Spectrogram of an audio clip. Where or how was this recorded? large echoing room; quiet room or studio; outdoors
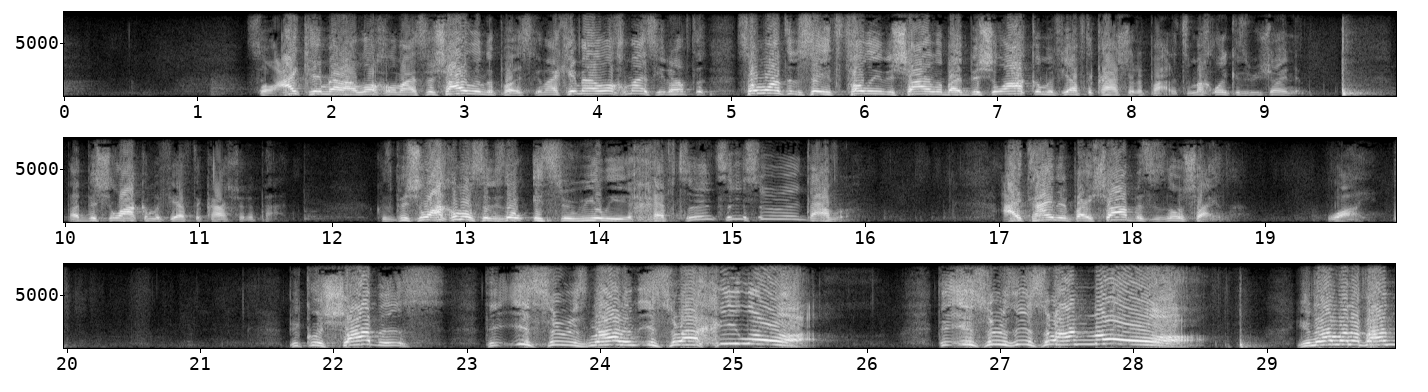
large echoing room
